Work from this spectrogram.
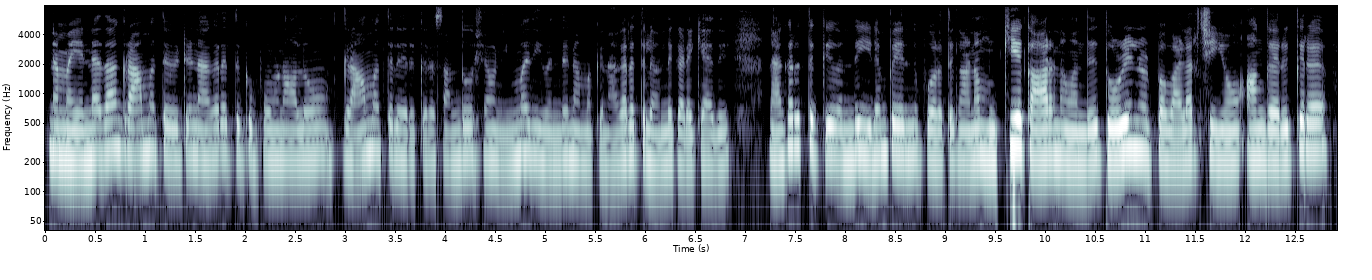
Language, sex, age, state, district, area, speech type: Tamil, female, 18-30, Tamil Nadu, Mayiladuthurai, rural, spontaneous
